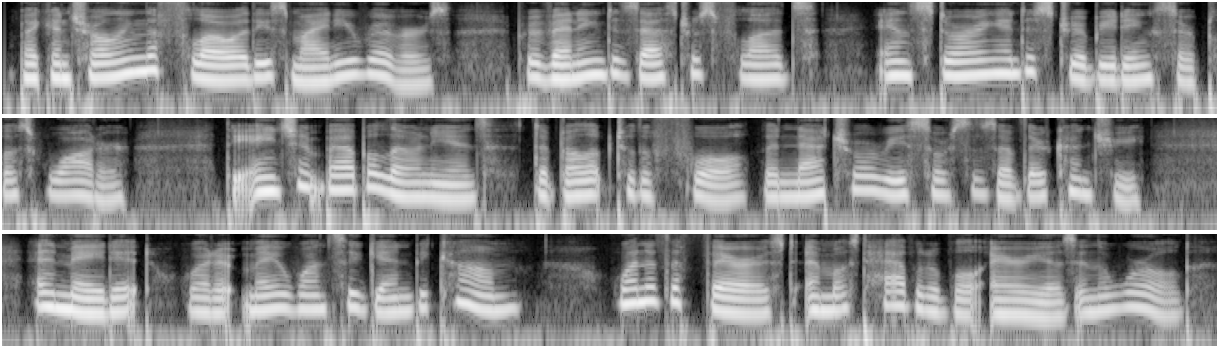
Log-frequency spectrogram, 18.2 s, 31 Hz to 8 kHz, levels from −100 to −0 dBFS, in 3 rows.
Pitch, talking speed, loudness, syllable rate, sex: 185 Hz, 160 wpm, -18 LUFS, 5.5 syllables/s, female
